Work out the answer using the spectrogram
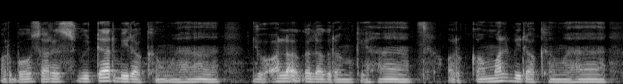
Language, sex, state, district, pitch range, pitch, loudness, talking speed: Hindi, male, Jharkhand, Garhwa, 115-130 Hz, 120 Hz, -21 LUFS, 190 wpm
